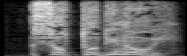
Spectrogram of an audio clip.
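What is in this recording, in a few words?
curious, Italian; mohaa; dialogue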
